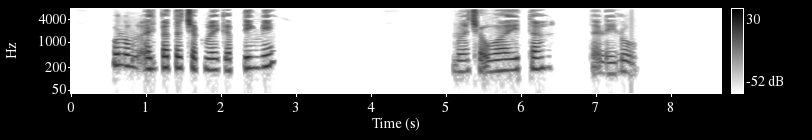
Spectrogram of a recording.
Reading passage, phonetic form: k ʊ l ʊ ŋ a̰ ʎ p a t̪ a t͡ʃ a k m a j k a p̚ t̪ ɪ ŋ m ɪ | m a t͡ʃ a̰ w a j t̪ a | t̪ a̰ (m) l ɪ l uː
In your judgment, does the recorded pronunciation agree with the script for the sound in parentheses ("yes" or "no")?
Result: no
